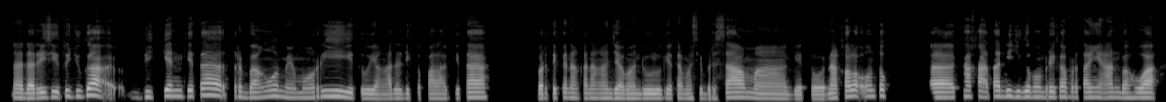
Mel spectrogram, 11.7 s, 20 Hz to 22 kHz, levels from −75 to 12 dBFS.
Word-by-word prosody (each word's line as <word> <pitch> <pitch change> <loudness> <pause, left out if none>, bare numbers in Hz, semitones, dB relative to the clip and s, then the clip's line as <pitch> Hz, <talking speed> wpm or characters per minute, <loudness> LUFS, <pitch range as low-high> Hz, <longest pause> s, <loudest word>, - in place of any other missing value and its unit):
Nah 150 - +3
dari 145 +2 +4
situ 170 +3 -2
juga 200 +3 +4 0.2
bikin 175 +6 -2
kita 215 +2 +2
terbangun 175 +3 -1
memori 165 +2 -1
gitu 140 - -3
yang 130 0 -3
ada 135 +1 -1
di 135 - -6
kepala 135 -1 -3
kita, 160 +4 +1 0.5
seperti 145 +1 0
kenang-kenangan 145 -2 -2
jaman 140 -1 +1
dulu 135 0 +2
kita 140 0 -2
masih 140 0 -5
bersama 135 -2 +1
gitu, 120 0 -1
nah 145 - +4
kalau 190 +1 +3
untuk, 195 +1 -2 0.4
eee, 165 0 +6
Kakak 190 -1 0
tadi 190 0 +2
juga 180 0 0
memberikan 170 0 0
pertanyaan 165 0 -2
bahwa, 155 0 +4
160 Hz, 165 wpm, -23 LUFS, 140-180 Hz, 0.5 s, eee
